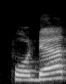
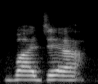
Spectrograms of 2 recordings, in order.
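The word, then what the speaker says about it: вода: Contoh kalau air vaja jadi O, berarti kita tahu bahwa kalau ada tanda petik di atasnya bacanya bukan voda tapi vaja.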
